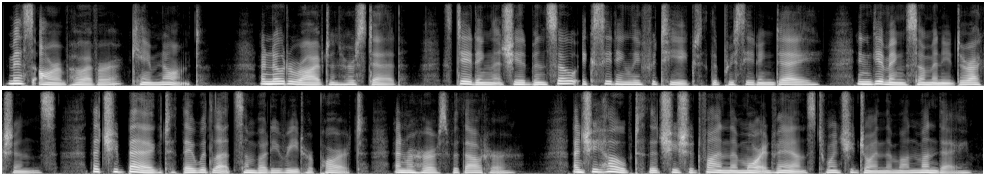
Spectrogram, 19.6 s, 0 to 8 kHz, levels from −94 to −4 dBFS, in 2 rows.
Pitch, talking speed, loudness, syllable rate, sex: 175 Hz, 175 wpm, -18 LUFS, 5.1 syllables/s, female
